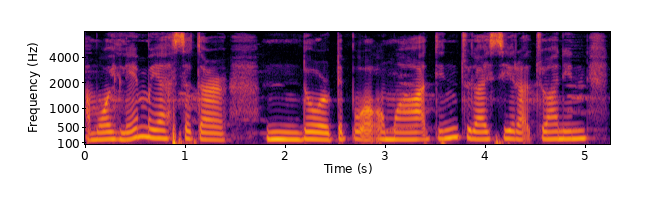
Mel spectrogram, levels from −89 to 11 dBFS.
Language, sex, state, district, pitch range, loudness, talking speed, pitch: Mizo, female, Mizoram, Aizawl, 185-200 Hz, -14 LUFS, 180 wpm, 190 Hz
